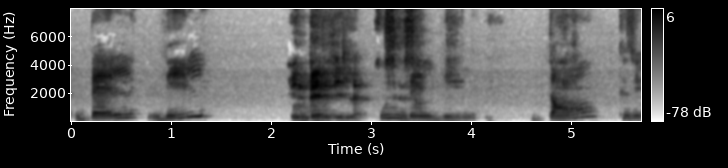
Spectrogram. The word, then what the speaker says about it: dans: Dans, because do you pronounce the S? No.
